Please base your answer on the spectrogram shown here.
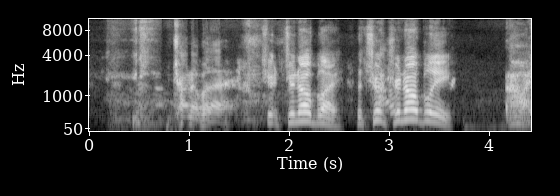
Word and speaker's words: Chernobyl: Well, what's funny about Chernobyl was it came out the week after Game of Thrones ended.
